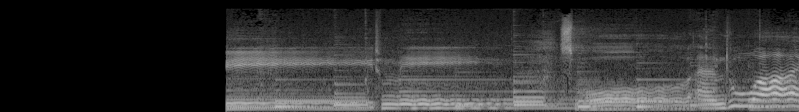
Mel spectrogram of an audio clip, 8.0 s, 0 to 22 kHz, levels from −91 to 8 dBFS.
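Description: The clip opens in an audio dropout to silence that is already under way at 0.00 s and lasts until 2.26 s. For those first seconds the signal is silent, with no room tone or noise floor beneath it, and the sound then starts abruptly, as if cut in mid-flow. The likely cause is a lost input, such as a disconnected device, a failed link or a mute, while recording continued and wrote empty samples. Whatever occurred during that stretch was not captured.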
